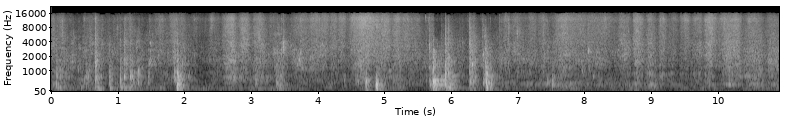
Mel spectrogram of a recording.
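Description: Water sloshing and splashing in a plastic basin while a sponge scrubs loosened burnt-on carbon off the outside of a metal baking tray, with several sharper splashes along the way.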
